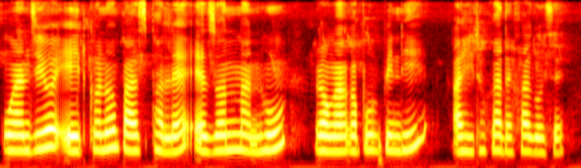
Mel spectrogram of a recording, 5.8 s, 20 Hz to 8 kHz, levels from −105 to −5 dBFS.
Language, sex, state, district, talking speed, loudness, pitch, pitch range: Assamese, female, Assam, Sonitpur, 145 wpm, -16 LUFS, 240 Hz, 230-255 Hz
